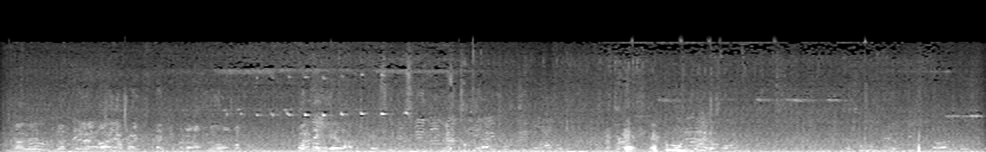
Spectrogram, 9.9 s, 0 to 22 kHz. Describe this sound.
street-people-noise 1
This is a recording of the sound of the ambience of a street. You can hear people talking.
